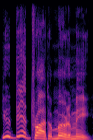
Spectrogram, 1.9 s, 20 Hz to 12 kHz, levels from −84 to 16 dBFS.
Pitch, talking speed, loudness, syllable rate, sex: 210 Hz, 195 wpm, -17 LUFS, 4.0 syllables/s, male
